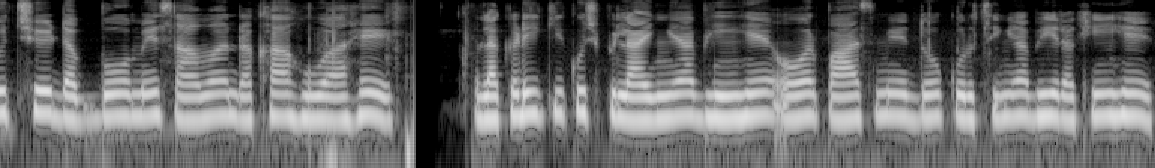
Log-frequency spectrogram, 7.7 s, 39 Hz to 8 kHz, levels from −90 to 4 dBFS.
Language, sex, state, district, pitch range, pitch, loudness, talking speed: Hindi, female, Bihar, West Champaran, 190-205 Hz, 200 Hz, -16 LUFS, 165 wpm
